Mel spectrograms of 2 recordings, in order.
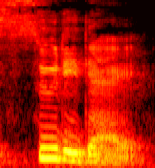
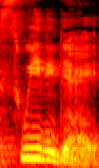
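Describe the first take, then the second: First: The first word sounds like 'sudie'. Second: The first word sounds like 'sweetie'. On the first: The speaker calls it right. "It's Sudie Day" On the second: The speaker calls it wrong. "some people were thinking we were saying Sweetie Day"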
